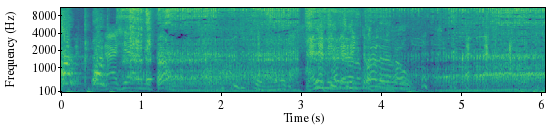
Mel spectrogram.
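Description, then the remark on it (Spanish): A dog barks and growls in a rapid, continuous string of harsh, rising and falling yelps, with a steady low rumble running underneath the whole time. “ese perro me lo calla.”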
